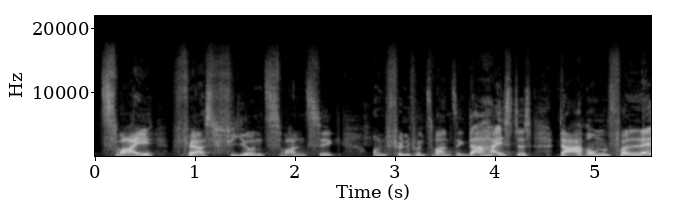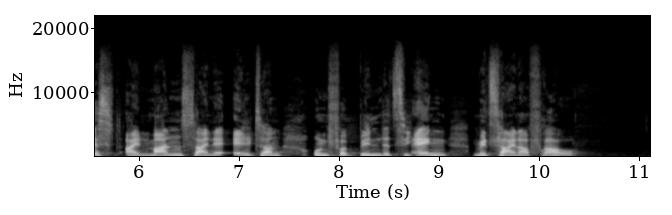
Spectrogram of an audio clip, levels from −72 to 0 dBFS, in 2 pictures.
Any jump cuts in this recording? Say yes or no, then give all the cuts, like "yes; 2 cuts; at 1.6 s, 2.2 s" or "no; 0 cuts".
yes; 1 cut; at 8.7 s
